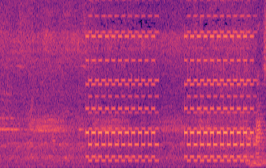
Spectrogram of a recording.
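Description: A telephone ringing: two trilling rings, each about a second long with a short gap between, over a steady background noise.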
